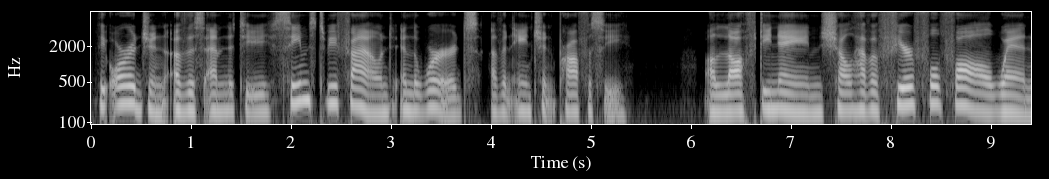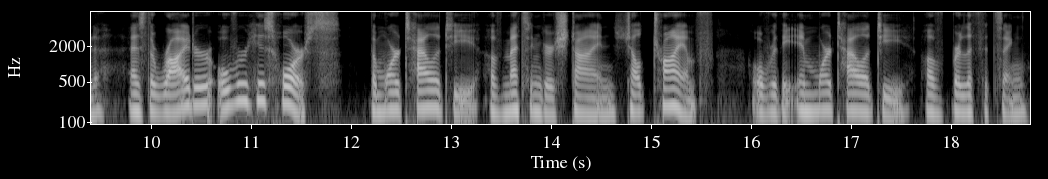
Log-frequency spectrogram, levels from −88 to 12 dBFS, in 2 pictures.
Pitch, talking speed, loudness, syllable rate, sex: 165 Hz, 130 wpm, -20 LUFS, 4.1 syllables/s, female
